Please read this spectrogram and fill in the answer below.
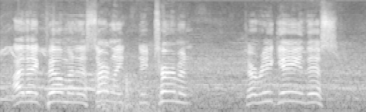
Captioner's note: blows thudding; crowd clamoring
